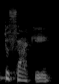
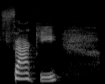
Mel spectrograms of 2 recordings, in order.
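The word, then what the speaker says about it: Psaki: napasaki i always say pasaki i know the p is silent saki whether or not the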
